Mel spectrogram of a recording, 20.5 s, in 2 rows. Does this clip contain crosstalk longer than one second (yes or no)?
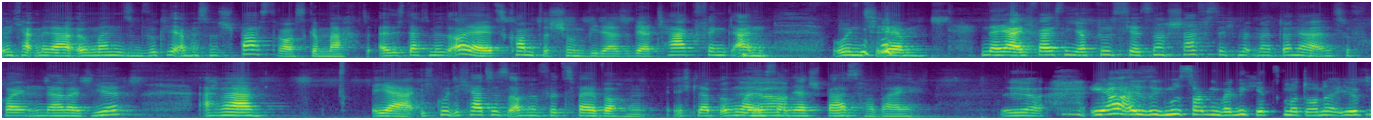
no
